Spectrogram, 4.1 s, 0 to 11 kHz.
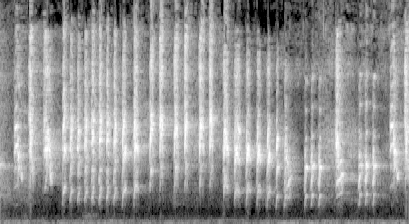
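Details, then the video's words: Long-tailed shrike rattling through copied calls of tengkek buto, kuntilanak and sparrow in the petir style. Dense chattering bursts of rapid high notes break briefly, then resume with sharper squeaky chips. "CENDET INI MUNTAHKAN TENGKEK BUTO KUNTILANAK GREJA NYERET PETIR KW PANJANG2 DAN DIULANG2!"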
